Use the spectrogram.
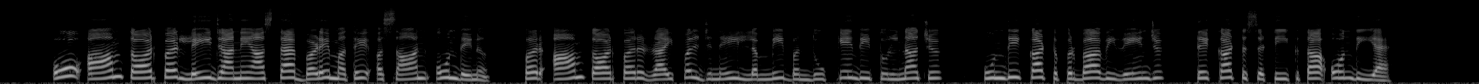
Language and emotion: Dogri, neutral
